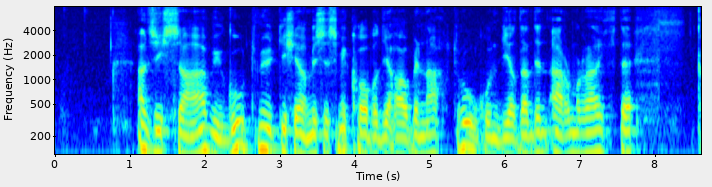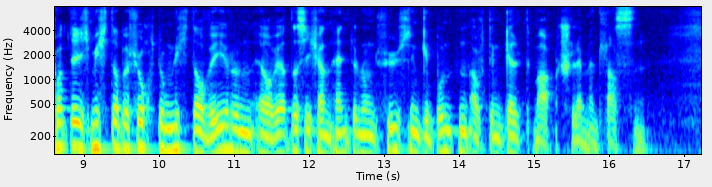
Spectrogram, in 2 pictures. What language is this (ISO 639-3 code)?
deu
